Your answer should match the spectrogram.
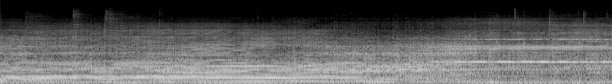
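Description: Live rock band with distorted electric guitars and bass holding long, ringing chords. A steady high tone comes in over them near the end.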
